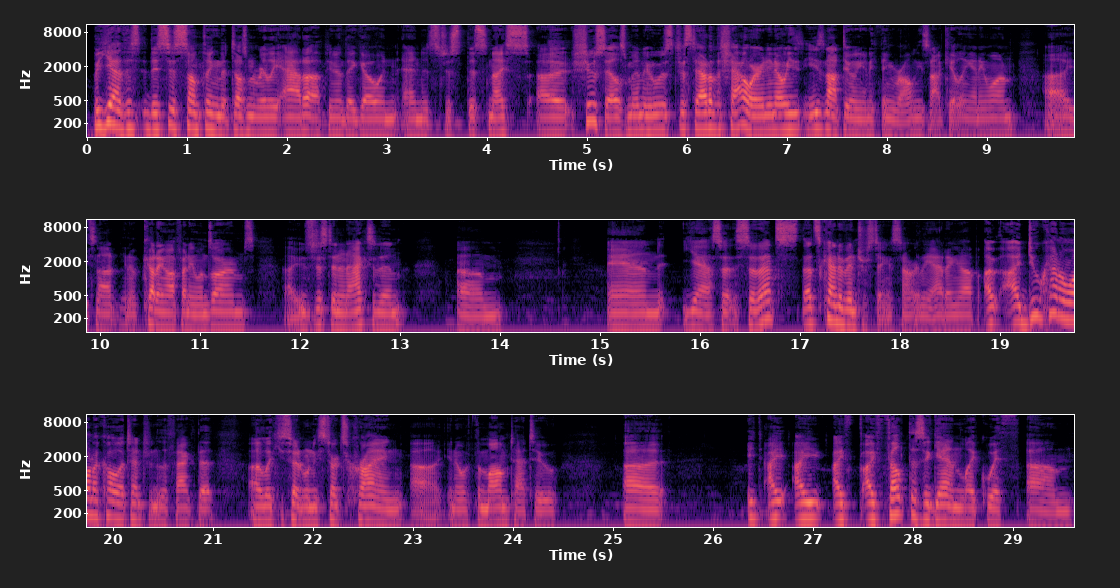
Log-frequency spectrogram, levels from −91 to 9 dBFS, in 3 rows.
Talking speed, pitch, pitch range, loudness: 235 wpm, 125 Hz, 110-145 Hz, -29 LUFS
